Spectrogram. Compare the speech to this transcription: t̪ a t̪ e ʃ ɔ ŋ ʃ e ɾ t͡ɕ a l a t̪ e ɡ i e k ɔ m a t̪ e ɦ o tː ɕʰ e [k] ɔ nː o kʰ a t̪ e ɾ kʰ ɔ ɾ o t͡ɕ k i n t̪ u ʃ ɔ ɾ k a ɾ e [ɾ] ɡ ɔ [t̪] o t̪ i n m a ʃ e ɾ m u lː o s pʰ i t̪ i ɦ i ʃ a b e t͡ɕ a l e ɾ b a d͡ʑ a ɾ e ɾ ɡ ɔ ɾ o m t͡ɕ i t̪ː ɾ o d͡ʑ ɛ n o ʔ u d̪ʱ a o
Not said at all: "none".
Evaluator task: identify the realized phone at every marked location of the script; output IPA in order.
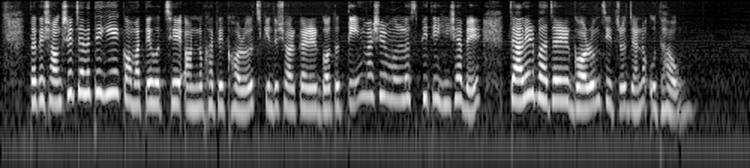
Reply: ʔ, ɾ, t̪

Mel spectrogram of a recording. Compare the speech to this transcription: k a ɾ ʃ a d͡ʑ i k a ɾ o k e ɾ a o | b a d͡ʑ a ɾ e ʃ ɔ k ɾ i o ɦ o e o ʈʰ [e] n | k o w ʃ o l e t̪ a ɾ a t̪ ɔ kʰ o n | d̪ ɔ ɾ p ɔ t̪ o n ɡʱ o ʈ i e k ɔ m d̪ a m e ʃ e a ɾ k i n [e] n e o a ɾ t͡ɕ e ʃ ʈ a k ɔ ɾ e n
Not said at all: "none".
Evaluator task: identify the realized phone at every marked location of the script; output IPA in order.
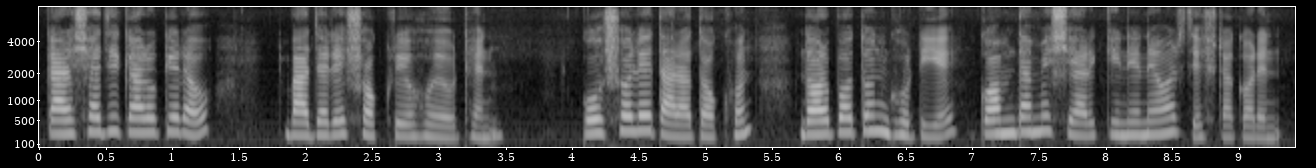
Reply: e, e

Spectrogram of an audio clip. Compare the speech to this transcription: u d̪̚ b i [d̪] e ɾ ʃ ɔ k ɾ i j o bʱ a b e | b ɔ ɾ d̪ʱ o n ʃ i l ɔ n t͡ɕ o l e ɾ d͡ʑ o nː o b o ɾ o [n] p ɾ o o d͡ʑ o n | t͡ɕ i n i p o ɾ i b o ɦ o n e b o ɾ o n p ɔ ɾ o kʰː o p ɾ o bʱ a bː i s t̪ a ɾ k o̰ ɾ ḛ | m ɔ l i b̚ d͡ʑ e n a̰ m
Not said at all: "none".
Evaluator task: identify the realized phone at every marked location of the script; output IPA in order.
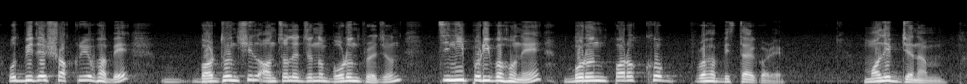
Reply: d̪, n

